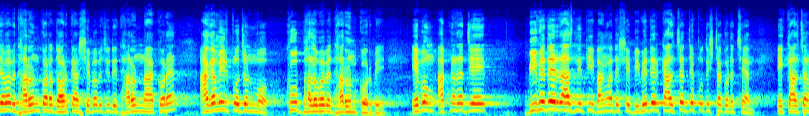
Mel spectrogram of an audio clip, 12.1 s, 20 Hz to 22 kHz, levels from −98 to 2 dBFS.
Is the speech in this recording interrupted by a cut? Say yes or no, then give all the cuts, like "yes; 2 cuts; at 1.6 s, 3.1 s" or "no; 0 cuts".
no; 0 cuts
